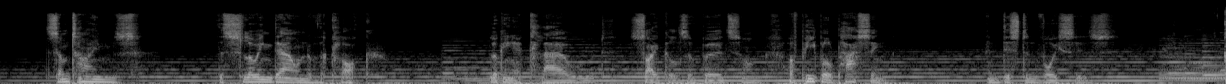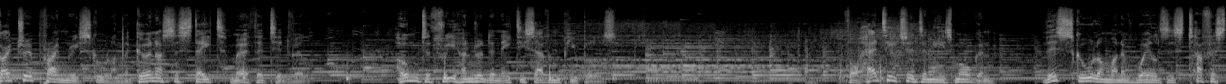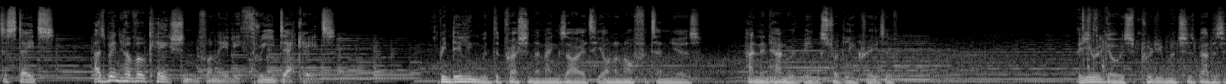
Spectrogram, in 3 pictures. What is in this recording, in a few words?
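English UK, General; GoLocalise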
